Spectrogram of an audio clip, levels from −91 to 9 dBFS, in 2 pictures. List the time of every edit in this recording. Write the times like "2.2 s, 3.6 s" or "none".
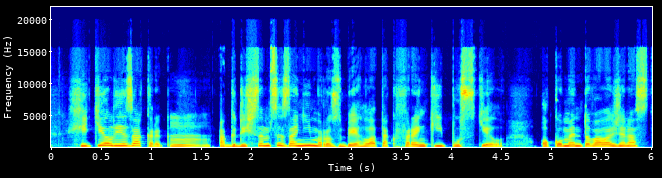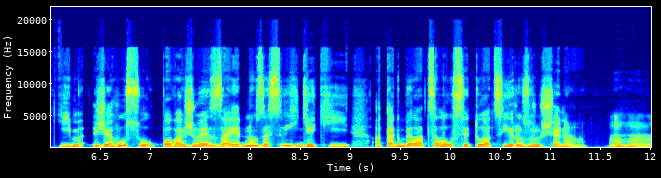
1.6 s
